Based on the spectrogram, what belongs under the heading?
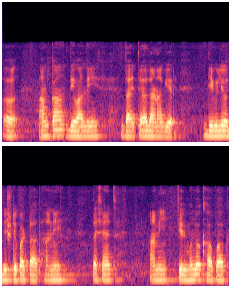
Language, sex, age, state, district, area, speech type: Goan Konkani, male, 18-30, Goa, Sanguem, rural, spontaneous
